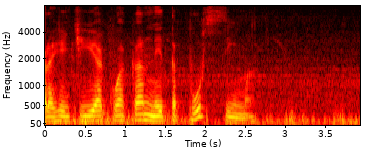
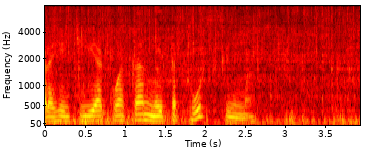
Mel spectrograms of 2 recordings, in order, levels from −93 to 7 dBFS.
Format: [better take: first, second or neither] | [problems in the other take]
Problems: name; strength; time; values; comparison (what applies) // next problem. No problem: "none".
first | background sound (Liquid); 18 dB below the speech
